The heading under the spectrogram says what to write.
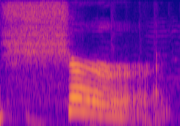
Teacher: the s-u-r is pronounced as an sh so give that little quiet sound round lips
